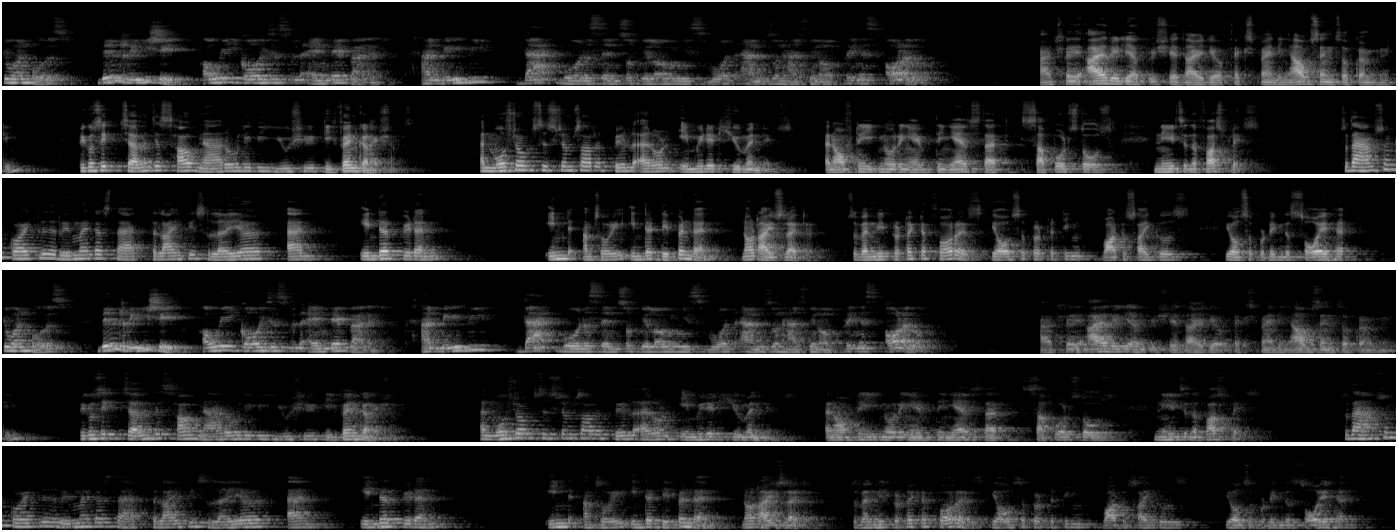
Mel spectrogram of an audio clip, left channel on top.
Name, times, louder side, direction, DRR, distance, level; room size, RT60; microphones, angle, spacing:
voice 1, 0.0-0.6 1.0-3.8 4.2-9.3, right 3 dB, 45° right, 0 dB, 0.4 m, -30 dB
voice 2, 10.4-14.2 14.7-17.9 18.7-21.8 22.2-25.0 25.5-26.5 27.3-31.0 31.5-32.3 33.3-36.0 36.4-39.7 40.1-41.3, left 5 dB, 70° left, 10 dB, 0.3 m, -29 dB
4.9 x 2.6 x 3.1 m, 0.67 s
head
